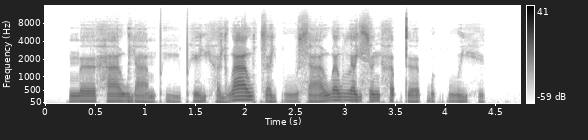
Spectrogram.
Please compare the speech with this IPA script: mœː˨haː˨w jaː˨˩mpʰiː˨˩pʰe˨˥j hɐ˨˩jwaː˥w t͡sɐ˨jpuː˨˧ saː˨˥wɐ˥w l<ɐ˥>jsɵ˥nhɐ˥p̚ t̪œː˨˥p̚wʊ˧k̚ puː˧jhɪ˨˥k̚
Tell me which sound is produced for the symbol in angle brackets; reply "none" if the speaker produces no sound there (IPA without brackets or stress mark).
ɐ˥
